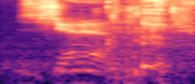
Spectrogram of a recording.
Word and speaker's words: Zjerm: No, that's not how it's pronounced. Shkodra, Elektronike. Elektronike. Zjerm.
